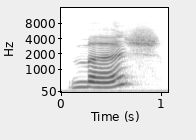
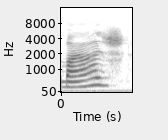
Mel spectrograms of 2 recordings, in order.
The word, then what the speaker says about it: mas: Mas, now this is a difficult one because it's not maj and it's not merge. It's kind of a mix between the two. The J sound at the end is more like the J in Taj, like the Taj Mahal.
